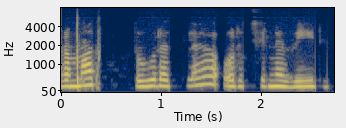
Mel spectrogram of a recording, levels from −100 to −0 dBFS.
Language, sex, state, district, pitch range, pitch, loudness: Tamil, female, Tamil Nadu, Kanyakumari, 205-225 Hz, 215 Hz, -20 LUFS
